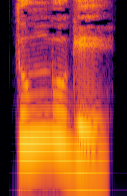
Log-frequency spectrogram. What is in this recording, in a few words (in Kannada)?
"ತಂಬಾಕು", Kannada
